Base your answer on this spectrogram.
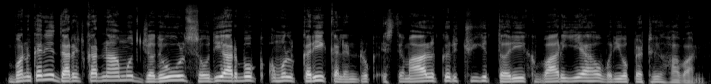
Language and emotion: Kashmiri, neutral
